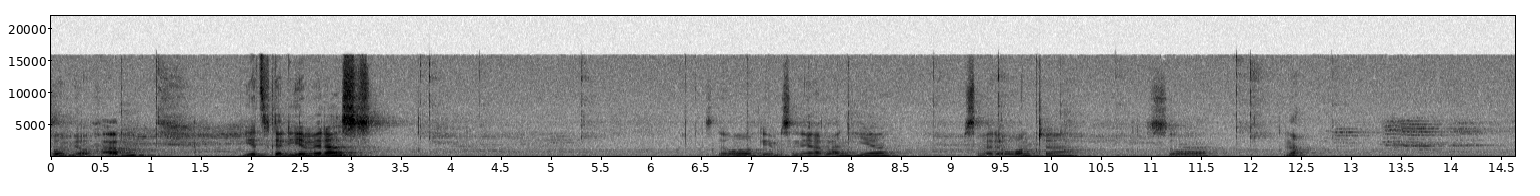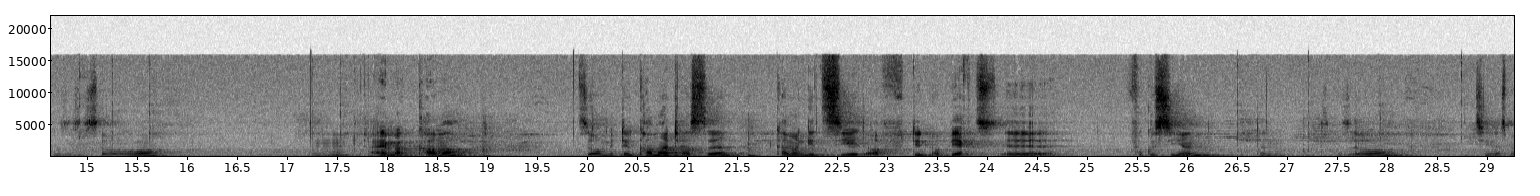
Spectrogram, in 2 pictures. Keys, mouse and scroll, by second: 1.8 s, 3.6 click, 4.3-5.3 drag, 6.9-7.9 middle drag, 8.8 click, 9.8 middle click, 10.6-12.0 drag, 12.8-14.9 drag, 15.2 middle click, 17.2 middle click, 18.9 KP_Decimal, 25.4-26.5 middle drag, 27.2 middle click, 28.8-29.2 drag.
